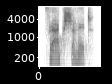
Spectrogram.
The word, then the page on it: fractionate: Indian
